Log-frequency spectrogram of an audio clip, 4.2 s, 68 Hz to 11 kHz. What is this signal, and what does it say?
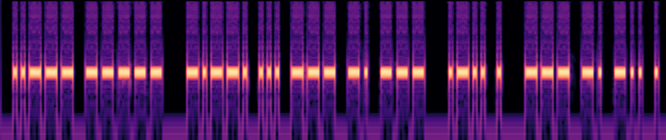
Morse code, heard as a keyed tone, about 48 wpm, 800 Hz. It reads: 20 <KN>SONO LE ONDE
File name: morse mp3 / ITALIEN texte clair 1 vitesse 45 mots minute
